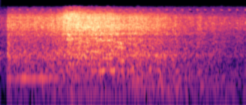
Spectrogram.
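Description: A car driving away: a steady, broad engine and road rumble that starts abruptly and holds at a fairly even level, fading slightly near the end.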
